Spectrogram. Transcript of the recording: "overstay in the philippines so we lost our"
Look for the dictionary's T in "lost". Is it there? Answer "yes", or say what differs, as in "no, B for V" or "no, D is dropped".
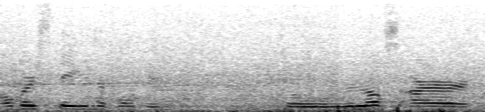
no, T is dropped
